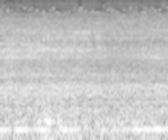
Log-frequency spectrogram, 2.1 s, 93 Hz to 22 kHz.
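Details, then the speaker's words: 2012 Fiat 500 Pop Cabrio with the electric soft top closing all the way to the front, passing an intermediate stop point. A steady, even, low electric drone with no grinding or straining means normal soft top operation. "and it comes all the way to the front actually there's another point you can stop it there uh to have almost like a sunroof effect for the driver"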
